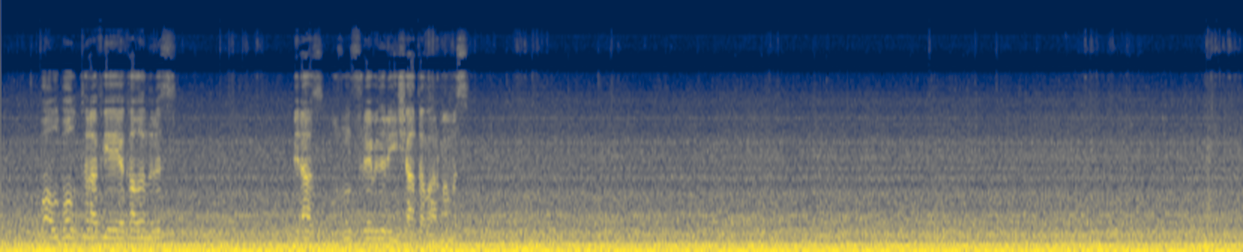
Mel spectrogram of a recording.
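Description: A vehicle engine hums steadily from inside a cab.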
